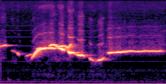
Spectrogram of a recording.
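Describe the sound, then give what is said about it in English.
A person whistles a short, wavering tune that slides up and down in pitch before settling on a steady held note, clear, with no talking. “You think you're the greatest whistler ever.”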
